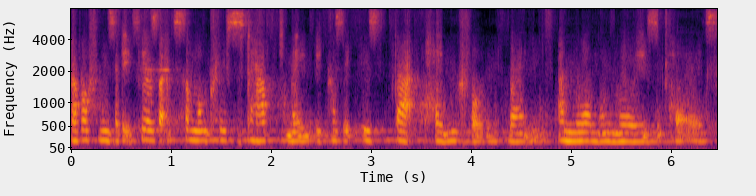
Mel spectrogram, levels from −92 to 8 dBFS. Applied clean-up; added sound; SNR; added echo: neural separator model SepFormer DNS4.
